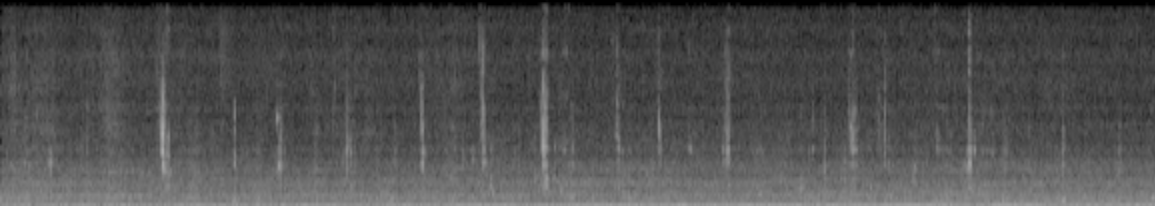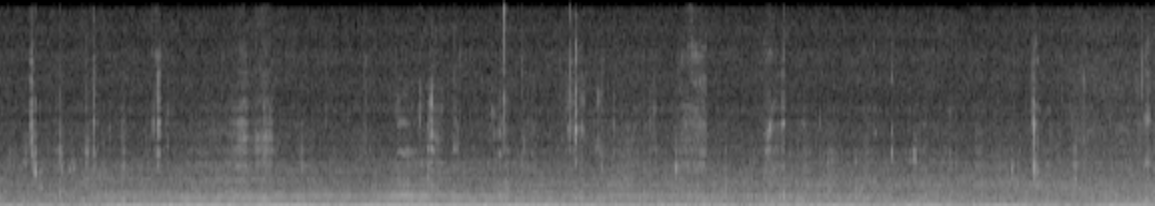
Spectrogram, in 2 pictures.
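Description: A person chewing food close to the microphone, with scattered wet mouth clicks and two sharper clicks about one and four seconds in. A steady low hum runs underneath.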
